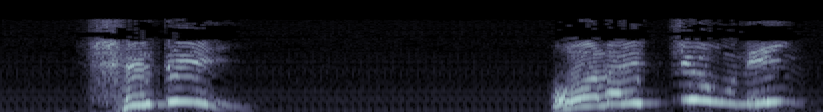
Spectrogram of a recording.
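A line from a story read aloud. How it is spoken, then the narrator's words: Involuntary shout. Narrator (Chinese): 下意识的，又是有点不由自主的，他喊了一声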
